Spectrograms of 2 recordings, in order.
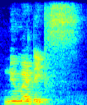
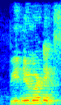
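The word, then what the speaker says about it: pneumatics: देखिए एन आया है, तो जब पी के बाद एन आ जाता है तो फिर पी का उच्चारण नहीं होगा, तो क्या होगा न्यूमेटिक्स। इसको क्या पढ़ेंगे, क्या पीन्यूमेटिक्स नहीं करेंगे, पीन्यूमेटिक्स नहीं करेंगे, क्या करेंगे न्यूमेटिक्स, या पेनोमेटिक्स नहीं करेंगे, क्या करेंगे न्यूमेटिक्स।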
